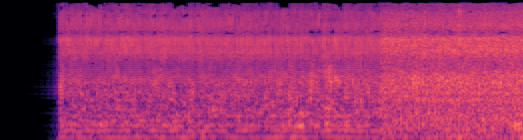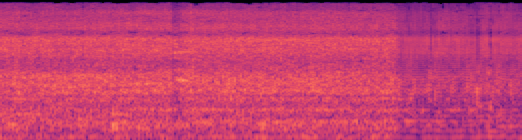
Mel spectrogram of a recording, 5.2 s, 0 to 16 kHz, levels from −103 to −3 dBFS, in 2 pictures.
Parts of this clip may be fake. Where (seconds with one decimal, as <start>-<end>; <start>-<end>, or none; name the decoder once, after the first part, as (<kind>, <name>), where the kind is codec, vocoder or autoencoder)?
0.0-1.9 (vocoder, BigVGAN v2); 4.6-5.2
